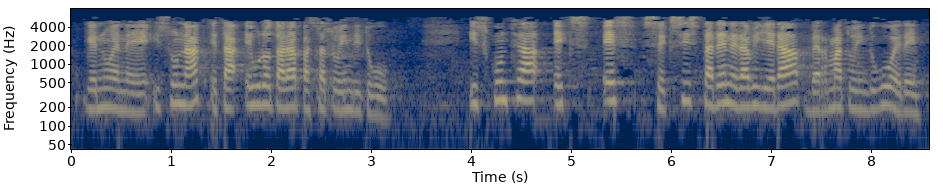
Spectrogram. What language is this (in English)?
Basque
